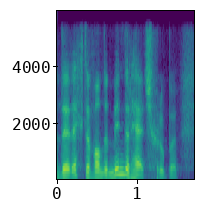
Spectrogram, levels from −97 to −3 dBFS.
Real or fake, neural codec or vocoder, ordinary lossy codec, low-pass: fake; codec, 16 kHz, 0.7 kbps, FocalCodec; none; 5.4 kHz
